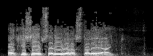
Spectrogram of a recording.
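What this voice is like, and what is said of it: Stern shouted command. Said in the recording (Hungarian): “kiáltott az elöljáró szigorú hangon”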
